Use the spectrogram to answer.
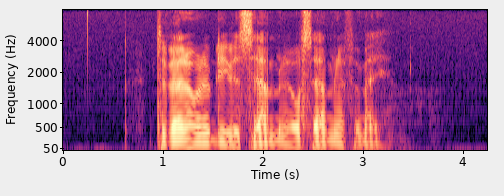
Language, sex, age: Swedish, male, 50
